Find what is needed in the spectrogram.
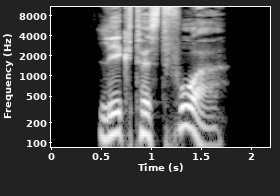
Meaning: inflection of vorlegen: 1. second-person singular preterite 2. second-person singular subjunctive II
- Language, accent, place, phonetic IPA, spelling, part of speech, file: German, Germany, Berlin, [ˌleːktəst ˈfoːɐ̯], legtest vor, verb, De-legtest vor.ogg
